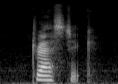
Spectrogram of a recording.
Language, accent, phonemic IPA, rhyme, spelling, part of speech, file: English, US, /ˈdɹæs.tɪk/, -æstɪk, drastic, adjective / noun, En-us-drastic.ogg
- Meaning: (adjective) 1. Having a strong or far-reaching effect; extreme, severe 2. Acting rapidly or violently; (noun) A powerful, fast-acting purgative medicine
